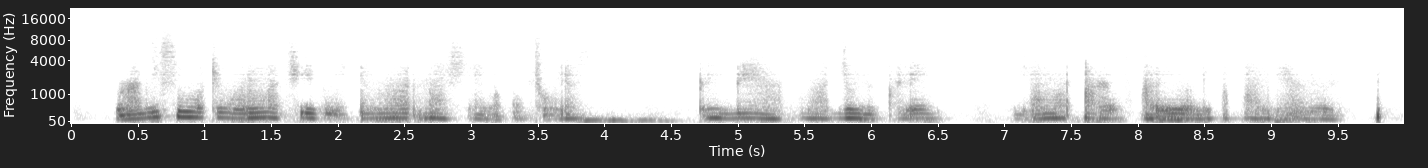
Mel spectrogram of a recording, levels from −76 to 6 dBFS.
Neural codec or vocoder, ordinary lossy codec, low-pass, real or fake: codec, 44.1 kHz, 0.9 kbps, DAC; none; 19.8 kHz; fake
